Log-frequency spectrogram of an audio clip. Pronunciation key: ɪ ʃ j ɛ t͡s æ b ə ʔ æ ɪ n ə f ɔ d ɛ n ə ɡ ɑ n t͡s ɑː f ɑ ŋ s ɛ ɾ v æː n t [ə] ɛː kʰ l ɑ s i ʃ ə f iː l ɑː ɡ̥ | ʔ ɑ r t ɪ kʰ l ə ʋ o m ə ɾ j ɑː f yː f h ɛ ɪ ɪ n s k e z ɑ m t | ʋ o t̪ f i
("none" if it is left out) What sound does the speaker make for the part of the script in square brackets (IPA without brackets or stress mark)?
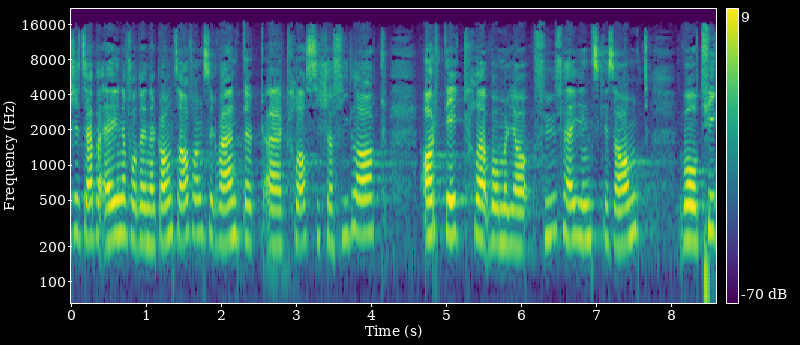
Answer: ə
